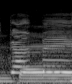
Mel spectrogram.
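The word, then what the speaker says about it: 干杯: Ganbei. Ganbei.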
